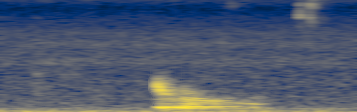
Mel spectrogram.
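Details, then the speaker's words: Stomach growling (borborygmi) from an adult speaker, mid-talk: a single low, gurgling, slightly tonal rumble lasting about half a second over quiet room noise. "I'm sorry if you can hear my stomach growling. Oh my gosh. I apologize if that sounded really loud even in here."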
